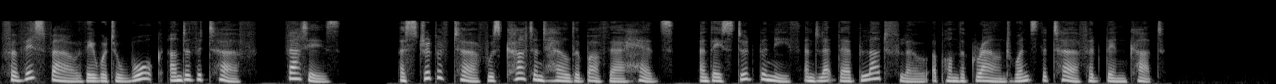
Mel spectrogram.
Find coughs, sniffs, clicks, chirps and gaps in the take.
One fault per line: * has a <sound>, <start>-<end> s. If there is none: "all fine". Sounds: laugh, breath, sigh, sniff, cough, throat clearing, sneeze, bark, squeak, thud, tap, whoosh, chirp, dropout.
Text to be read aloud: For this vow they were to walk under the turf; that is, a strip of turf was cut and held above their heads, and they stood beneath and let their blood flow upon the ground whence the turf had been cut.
all fine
